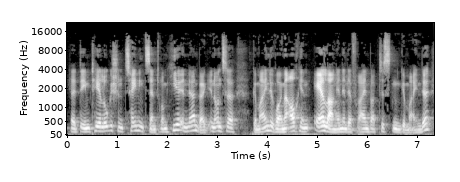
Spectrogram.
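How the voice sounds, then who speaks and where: Guest preacher, male, English-speaking accent, slow and gravelly, stumbling through fillers with a self-deprecating wit. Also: medium pitch. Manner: halting, many fillers and restarts. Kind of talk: sermon introduction. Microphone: wireless mic.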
